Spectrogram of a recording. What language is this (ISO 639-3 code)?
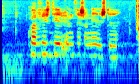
isl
